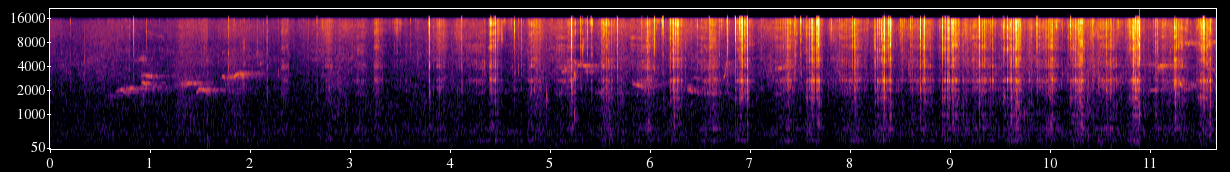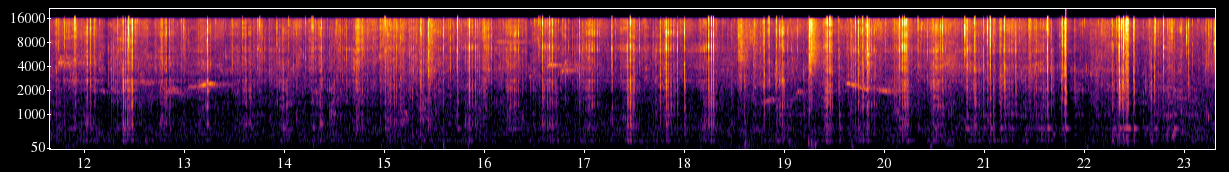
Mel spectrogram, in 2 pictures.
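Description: Auger bit turned in a hand brace, boring into a log: dense crackling and snapping of wood fibres being cut as the shavings curl out, growing busier and louder a few seconds in.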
